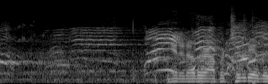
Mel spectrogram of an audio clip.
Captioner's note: players shouting indistinctly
